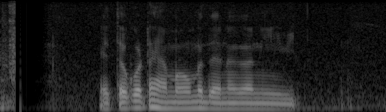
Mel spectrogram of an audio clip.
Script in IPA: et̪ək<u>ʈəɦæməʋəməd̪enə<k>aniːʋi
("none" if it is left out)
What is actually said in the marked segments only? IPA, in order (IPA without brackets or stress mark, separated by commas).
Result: o, ɡ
